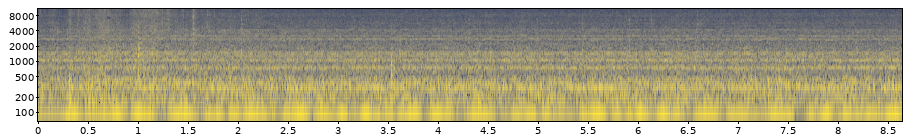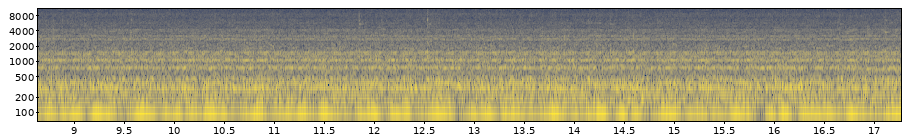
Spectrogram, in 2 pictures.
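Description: A stand mixer whirs steadily as it beats.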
